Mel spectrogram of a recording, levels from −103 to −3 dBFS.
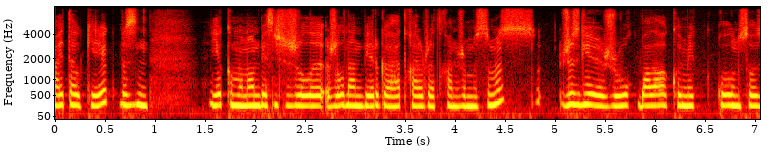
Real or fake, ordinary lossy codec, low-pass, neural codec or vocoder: real; none; none; none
